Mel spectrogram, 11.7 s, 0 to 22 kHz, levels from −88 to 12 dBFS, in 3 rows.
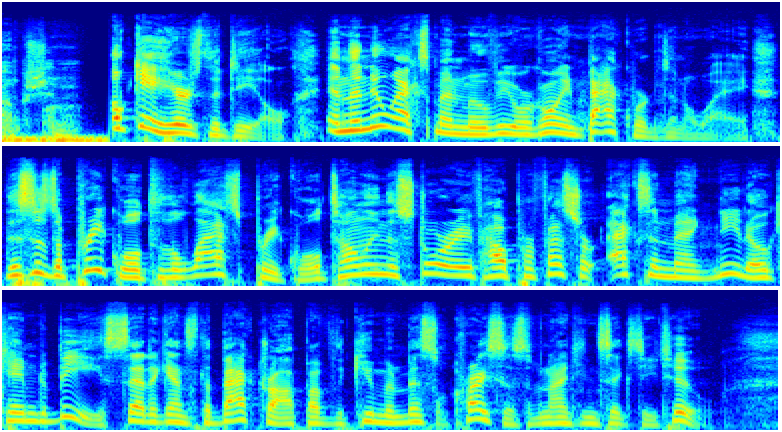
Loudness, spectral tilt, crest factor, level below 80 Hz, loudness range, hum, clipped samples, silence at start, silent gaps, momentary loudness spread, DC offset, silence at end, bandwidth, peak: -20 LUFS; -3.5 dB/octave; 20 dB; -34 dBFS; 3 LU; none; under 0.1%; 0 s; none; 11 LU; under 0.1%; 0 s; 16.5 kHz; 0 dBFS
